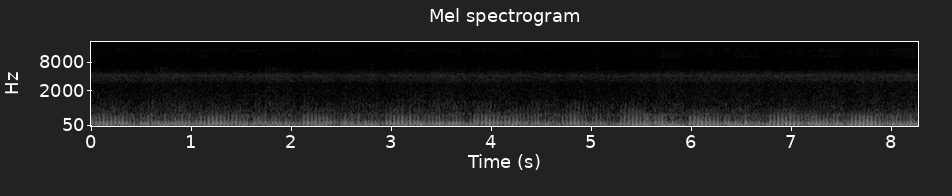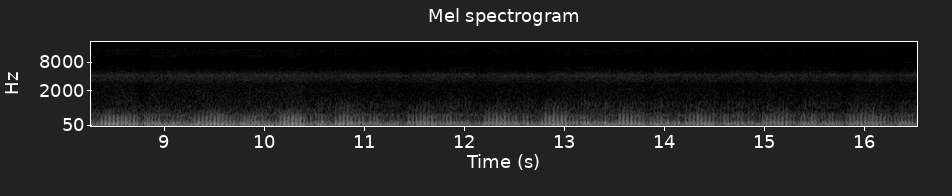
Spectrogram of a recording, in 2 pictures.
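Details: A domestic cat purring, recorded close up for ASMR: a continuous low, rumbling purr with steady rhythmic pulses throughout, over a faint, even background hiss.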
